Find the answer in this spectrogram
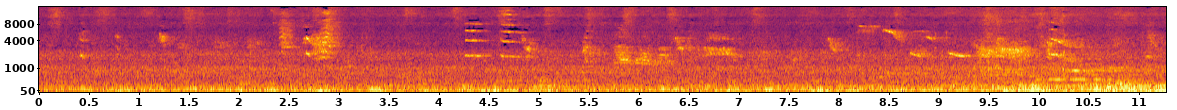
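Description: Small birds chirping, short calls coming every second or so, over a steady low rumble.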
